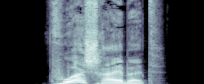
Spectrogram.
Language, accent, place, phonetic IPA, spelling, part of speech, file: German, Germany, Berlin, [ˈfoːɐ̯ˌʃʁaɪ̯bət], vorschreibet, verb, De-vorschreibet.ogg
- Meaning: second-person plural dependent subjunctive I of vorschreiben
